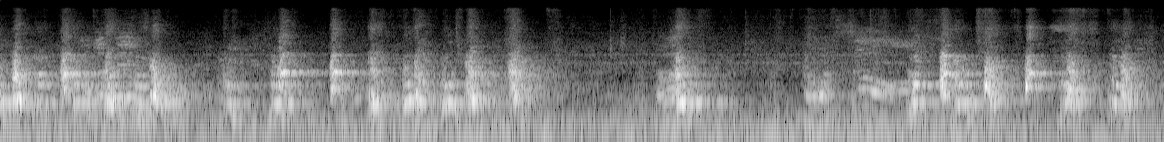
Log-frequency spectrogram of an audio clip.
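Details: Boerboel, also called South African Mastiff, living in Egypt, barking in rapid deep bursts of several barks, pausing briefly between runs, over a constant low hum.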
